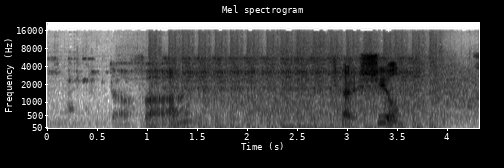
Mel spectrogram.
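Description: An energy gun fires bursts of shots, with blasts going off.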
